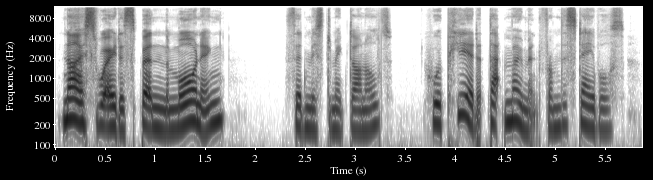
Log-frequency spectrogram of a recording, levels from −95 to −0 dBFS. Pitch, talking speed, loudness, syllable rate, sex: 190 Hz, 175 wpm, -20 LUFS, 5.4 syllables/s, female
